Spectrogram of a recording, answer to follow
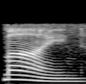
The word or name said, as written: mine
